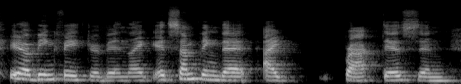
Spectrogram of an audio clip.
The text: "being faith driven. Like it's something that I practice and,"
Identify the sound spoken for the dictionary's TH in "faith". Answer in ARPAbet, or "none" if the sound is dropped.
TH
